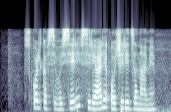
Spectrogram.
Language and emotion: Russian, neutral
